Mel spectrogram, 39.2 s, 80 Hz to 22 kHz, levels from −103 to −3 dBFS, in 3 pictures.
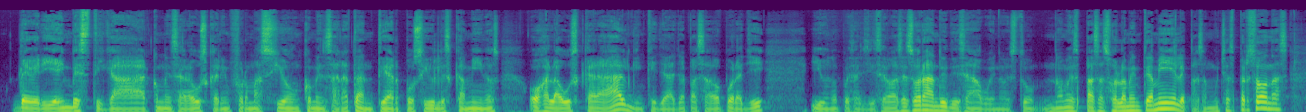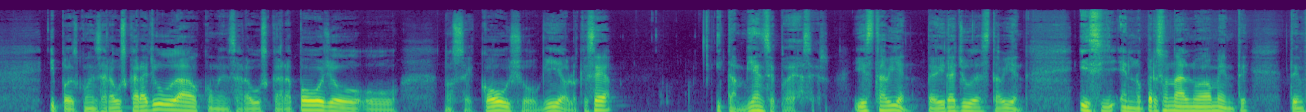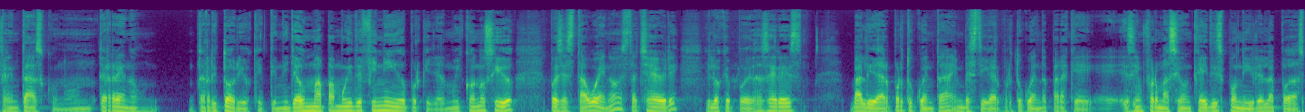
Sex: male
